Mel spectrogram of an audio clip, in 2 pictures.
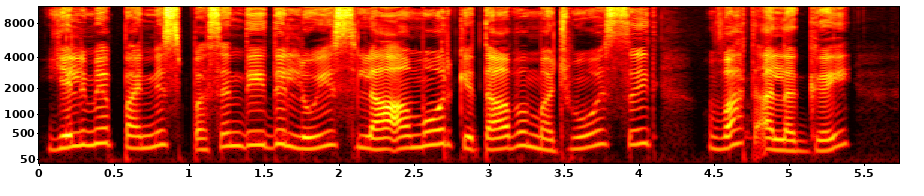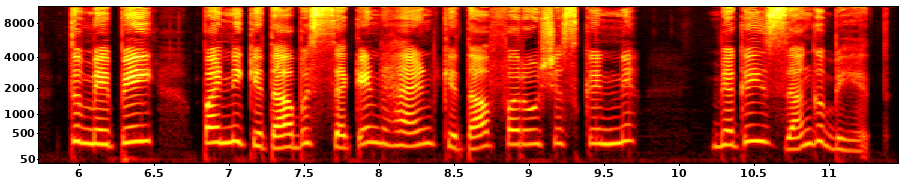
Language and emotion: Kashmiri, sad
